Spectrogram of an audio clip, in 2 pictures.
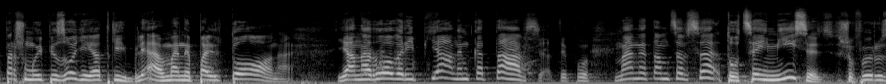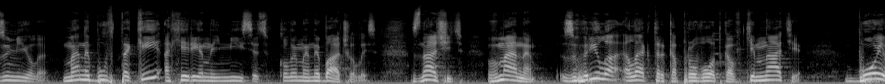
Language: Ukrainian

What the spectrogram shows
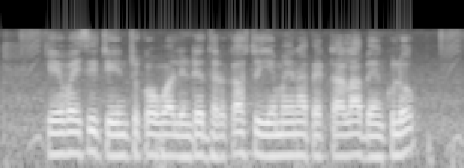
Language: Telugu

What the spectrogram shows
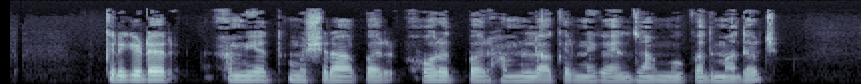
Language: Urdu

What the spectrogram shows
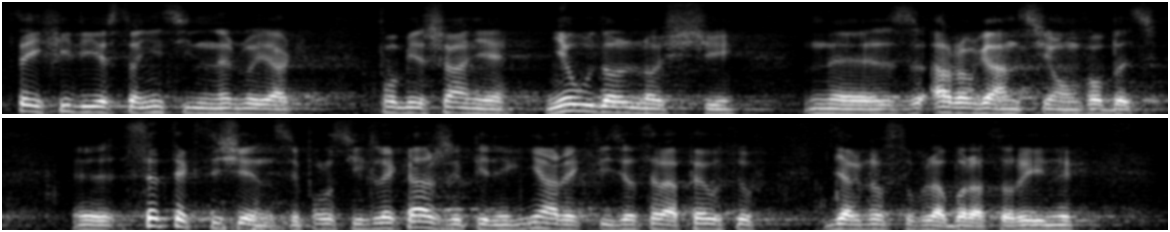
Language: Polish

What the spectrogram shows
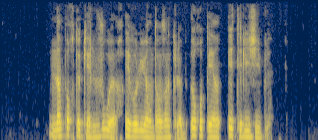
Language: French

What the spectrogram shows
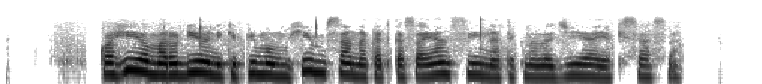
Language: Swahili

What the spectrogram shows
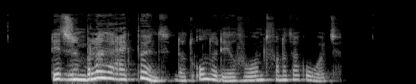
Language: Dutch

